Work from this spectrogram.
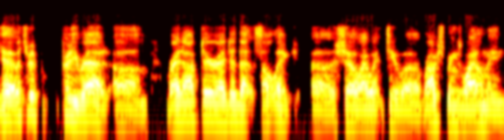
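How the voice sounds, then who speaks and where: A man speaks at a fairly slow pace in an ordinary speaking voice, with an American accent. His pitch is medium, with ordinary pitch variation. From Montana, Kalispell. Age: 30s. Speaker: underground rapper. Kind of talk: casual chat.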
